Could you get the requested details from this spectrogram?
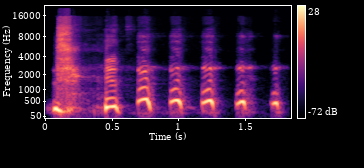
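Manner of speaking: high-pitched trailing laugh; high burst of giggles, petering out. Real, not acted. Streamer cracking up at her carpenter joke, laughing.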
